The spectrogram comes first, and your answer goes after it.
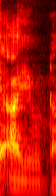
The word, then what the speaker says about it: iota: i read नहीं करना बल्कि आपने क्या लिखना है? उसको किस तरह से प्रोनाउंस करना है? आयोटा प्रोनाउंस करना है।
